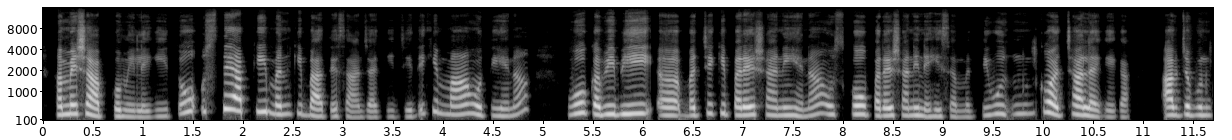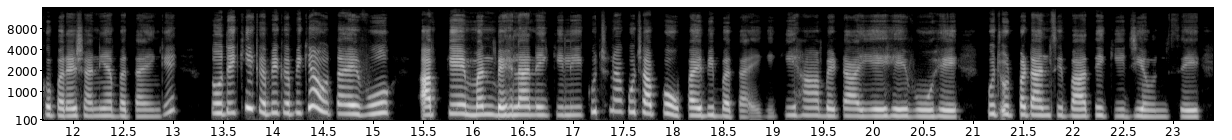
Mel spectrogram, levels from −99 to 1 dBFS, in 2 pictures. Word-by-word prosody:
हमेशा 290 +1 +5
आपको 220 -1 0
मिलेंगी, 200 +1 -8
तो 325 +4 0
उससे 440 +4 +1
आपकी 380 -2 +3
मन 285 -4 -1
की 300 - -10
बातें 215 -5 -2
साझा 185 -2 -11
कीजिए। 200 +1 -15
देखिए 315 - -9
माँ 275 -1 0
होती 245 -5 -3
है 220 - -5
ना, 295 +10 -9 0.4
वो 300 +4 +3
कभी 275 +1 +5
भी 290 +2 +3
अ, 245 -7 -1
बच्चे 245 +6 -5
की 300 +1 -6
परेशानी 250 -1 +1
है 225 - -4
ना, 260 +7 -6
उसको 275 0 +1
परेशानी 240 0 -1
नहीं 210 -1 -5
समझती, 200 +3 -14
वो 290 +2 -4
उनको 295 +5 -8
अच्छा 270 -1 +5
लगेगा 200 -5 -1 0.4
आप 255 0 +5
जब 260 -2 +1
उनको 250 +1 0
परेशानियाँ 230 -1 -2
बताएँगे। 210 - -7 0.3
तो 315 0 +3
देखिए, 330 +9 +4
कभी-कभी 320 0 -1
क्या - - +5
होता 330 -7 0
है, 285 -1 +6
वो 295 +5 +1 0.3
आपके 295 +3 +4
मन 265 +1 +2
बहलाने 255 0 +4
के 250 +1 -12
लिए 255 0 -6
कुछ 360 +1 -5
ना 370 -1 -5
कुछ 350 0 -5
आपको 300 0 +3
उपाय 240 0 +2
भी 250 +1 -4
बताएँगी 195 - -7
कि, 250 0 -7
"हाँ 240 -1 -6
बेटा, 225 0 -1
ये 215 0 +1
है, 220 0 +4
वो 210 -1 -1
है।" 200 -1 +2 0.3
कुछ 290 -2 -3
ऊट 255 - -1
पटांग 255 -2 +2
सी 245 - -7
बातें 225 +1 -1
कीजिए 220 0 -5
उनसे, 205 0 -4
250 Hz, 180 wpm, -24 LUFS, 220-290 Hz, 0.4 s, है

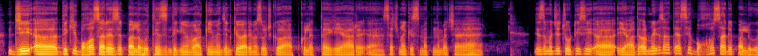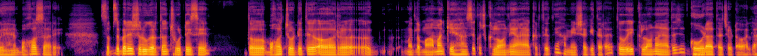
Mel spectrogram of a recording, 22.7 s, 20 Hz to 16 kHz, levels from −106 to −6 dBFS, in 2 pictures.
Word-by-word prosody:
जी 115 +1 +5
अ, 110 -1 +8
देखिए 125 +4 +3
बहुत 115 +4 +6
सारे 115 -1 +9
ऐसे 115 +2 +5
पल 105 -1 +6
होते 100 +3 0
हैं - - +1
ज़िंदगी 100 0 -3
में 105 - 0
वाक़ई 95 +3 0
में 100 -2 -2
जिनके 100 +2 0
बारे 100 0 +4
में 105 - -3
सोच 100 -2 -4
के 105 - +3
आपको 90 - -6
लगता 95 +2 -5
है 100 - -1
कि 100 0 -2
यार 95 +1 -1
अ, 95 -3 -6
सच 100 +3 -7
में 110 - -1
किस्मत 100 -2 -7
ने 100 - -6
बचाया 95 +1 -4
है। 90 0 -9 0.8
जैसे 120 +1 -1
मुझे 125 +2 0
छोटी-सी 125 0 -1
अ, 100 0 +2
याद 100 0 0
है - - +3
और - - +5
मेरे 130 +3 +1
साथ 160 0 -3
ऐसे 165 - -2
बहुत 110 +9 -5
सारे 120 -4 +2
पल 100 -2 0
हुए 90 0 -4
हैं, 90 +1 -10
बहुत 95 +6 -3
सारे। - - -7 0.7
सबसे 130 - -3
पहले 130 +1 +4
शुरू 115 -2 +1
करता 110 +1 +1
हूँ 115 - -3
छोटे-से 105 -1 -2 0.6
तो 100 0 +2
बहुत 100 +3 -2
छोटे 105 0 0
थे 115 - +3
और 100 -2 +2
अ, 100 0 -3 0.6
मतलब 105 0 -5
मामा 105 +4 -1
के 120 - -1
यहाँ 110 0 -5
से 135 - -4
कुछ 150 0 -13
खिलौने 100 0 -2
आया 100 -1 -3
करते 105 - -9
थे 185 - -11
हमेशा 95 -5 -7
की 100 - -8
तरह, 95 - -6
तो 115 -2 -1
एक 120 0 -1
खिलौना 115 +1 -2
आया 105 -1 -2
था 150 - -5
जो 190 +3 -10
घोड़ा 105 0 +2
था - - -2
छोटा - - -8
वाला - - -9
105 Hz, 215 wpm, -22 LUFS, 100-115 Hz, 0.8 s, सारे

